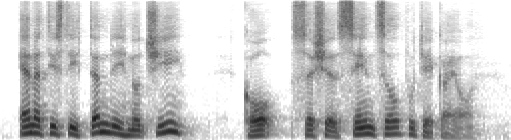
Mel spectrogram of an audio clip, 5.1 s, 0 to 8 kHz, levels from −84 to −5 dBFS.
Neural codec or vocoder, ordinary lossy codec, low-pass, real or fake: codec, 16 kHz, 0.3 kbps, FocalCodec; none; none; fake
